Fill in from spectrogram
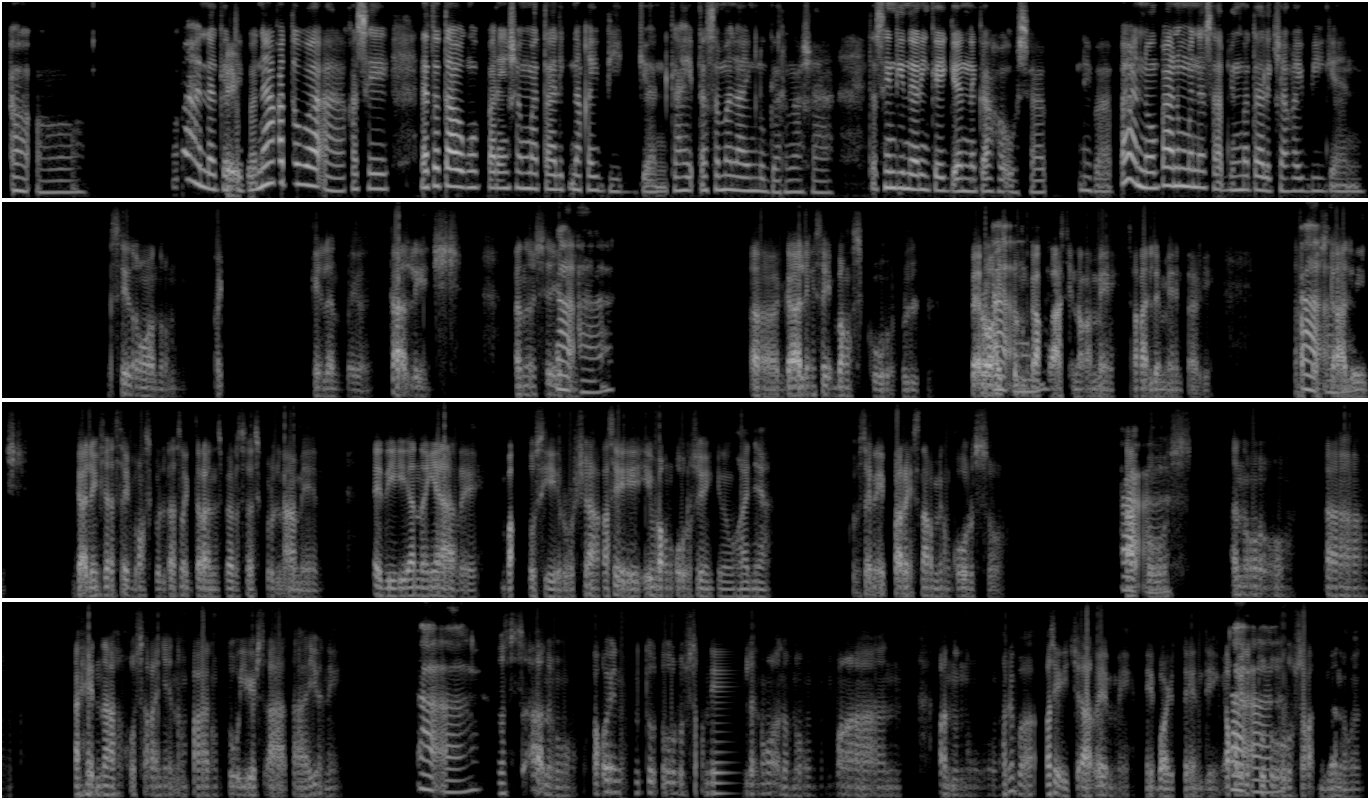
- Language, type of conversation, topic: Filipino, unstructured, Ano ang pananaw mo tungkol sa pagkakaroon ng matalik na kaibigan?
- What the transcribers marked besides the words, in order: tapping; distorted speech; other background noise; static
